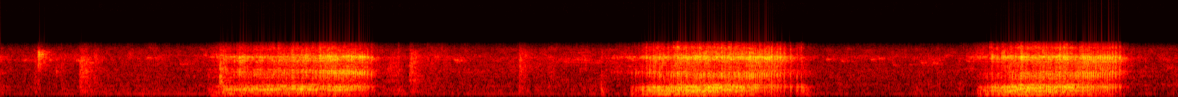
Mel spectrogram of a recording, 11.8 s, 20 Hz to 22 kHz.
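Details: Loud, rough snoring on each in-breath, three long snores about 17 a minute with quiet gaps between, likened to a horse; ordinary heavy snoring.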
